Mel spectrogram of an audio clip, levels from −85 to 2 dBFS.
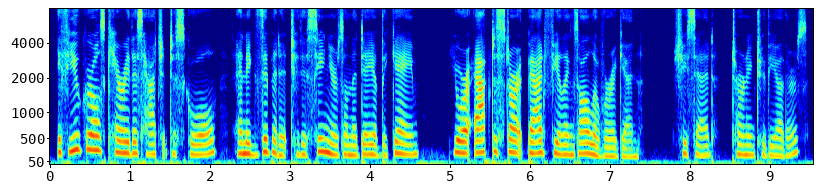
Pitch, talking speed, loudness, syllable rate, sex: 200 Hz, 225 wpm, -20 LUFS, 5.6 syllables/s, female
